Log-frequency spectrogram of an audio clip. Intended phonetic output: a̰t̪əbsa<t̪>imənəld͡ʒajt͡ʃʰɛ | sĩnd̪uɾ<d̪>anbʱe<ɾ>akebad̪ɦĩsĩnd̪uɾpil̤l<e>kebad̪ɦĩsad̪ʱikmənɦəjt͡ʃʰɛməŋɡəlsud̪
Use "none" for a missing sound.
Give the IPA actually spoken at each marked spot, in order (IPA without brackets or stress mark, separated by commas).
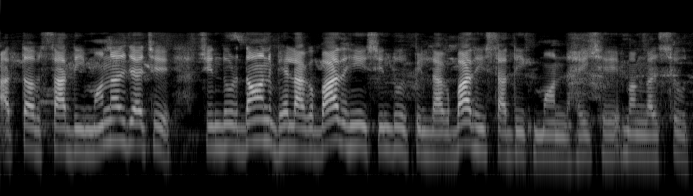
d̪, d̪, l, a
